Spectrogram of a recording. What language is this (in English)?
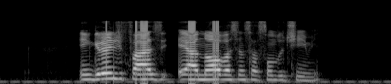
Portuguese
